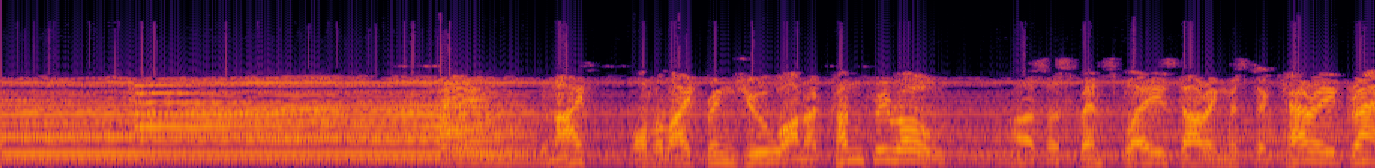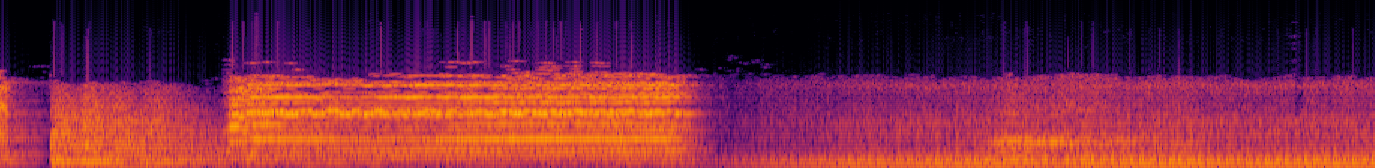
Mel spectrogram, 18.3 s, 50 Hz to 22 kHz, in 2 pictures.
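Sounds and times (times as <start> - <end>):
long bright horn-like tone: 0.0 - 9.5, 10.6 - 14.0
car engine rumbling while driving in heavy traffic: 0.0 - 9.6, 10.5 - 18.3
speech: 3.7 - 9.6.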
